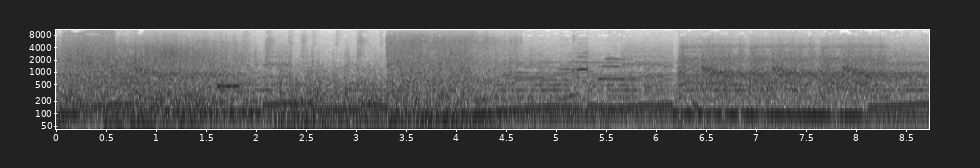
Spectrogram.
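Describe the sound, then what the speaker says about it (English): Tank in the video game Auto Destruct, heard as a steady engine rumble and booming game effects running continuously under layered background sound with no speech. "That is a tank."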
